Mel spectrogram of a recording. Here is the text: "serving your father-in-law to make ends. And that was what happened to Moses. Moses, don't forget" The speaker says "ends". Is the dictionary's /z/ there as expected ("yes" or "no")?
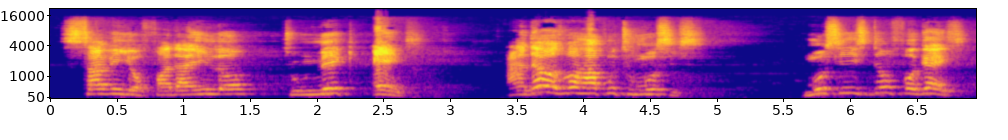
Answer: no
